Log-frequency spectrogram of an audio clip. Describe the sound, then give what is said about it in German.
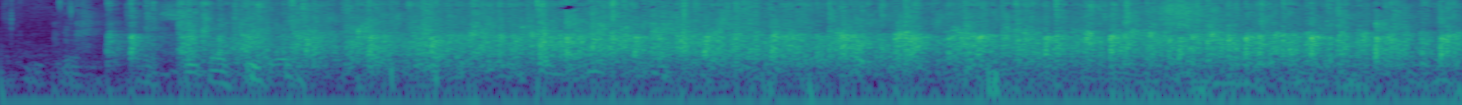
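An audience breaks into sustained applause after a brief quiet start, a dense, steady wash of many hands clapping at even loudness for several seconds with no voices standing out. “Dein Applaus.”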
